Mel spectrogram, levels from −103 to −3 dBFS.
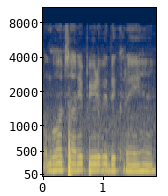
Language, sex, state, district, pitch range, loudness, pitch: Hindi, male, Arunachal Pradesh, Lower Dibang Valley, 120-130 Hz, -23 LUFS, 130 Hz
